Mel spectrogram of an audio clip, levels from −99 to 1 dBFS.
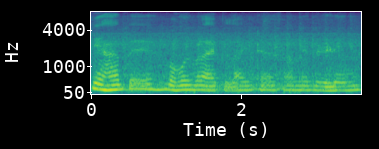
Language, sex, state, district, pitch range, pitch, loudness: Hindi, male, Bihar, Gaya, 155-170 Hz, 160 Hz, -16 LUFS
